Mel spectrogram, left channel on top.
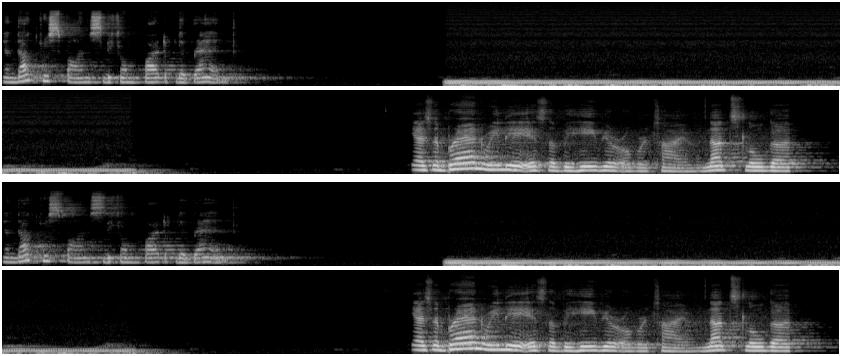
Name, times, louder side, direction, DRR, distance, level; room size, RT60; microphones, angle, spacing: voice 1, 0.0-2.3 8.6-8.8, left 3 dB, 40° left, 7 dB, 2.1 m, -24 dB
Harp, 4.4-9.7, left 1 dB, 70° left, 6.5 m, -23 dB
voice 2, 12.5-16.3, equal, ahead, 7 dB, 0.8 m, -16 dB
29.5 x 18.0 x 8.0 m, 1.1 s
head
